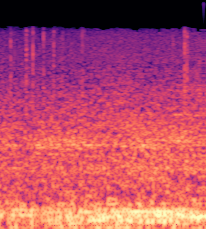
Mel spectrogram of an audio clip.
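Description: Steady background rumble and hiss in a pause between speech, with light computer-keyboard typing.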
